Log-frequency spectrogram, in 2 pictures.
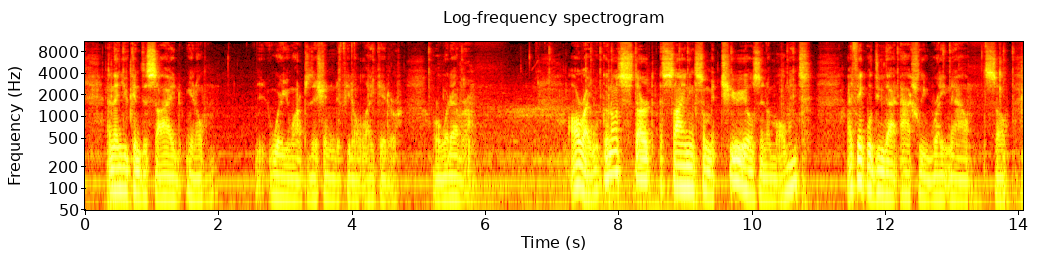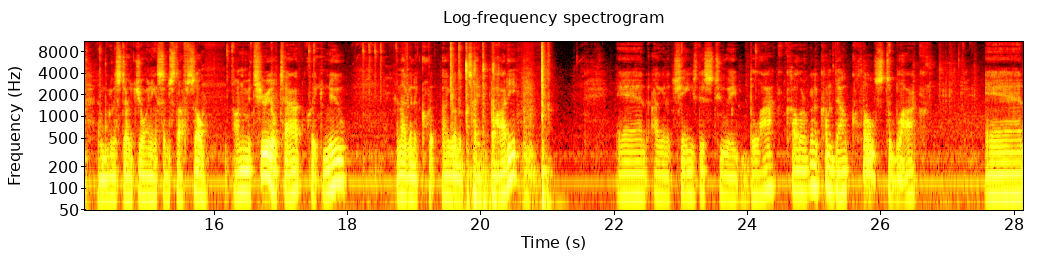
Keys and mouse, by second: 0.5 shift+middle click, 0.7-3.8 middle drag, 4.3-5.2 middle drag, 5.7-7.0 middle drag, 7.6 shift+middle click, 7.9-8.3 middle drag, 8.9 shift+middle click, 9.2-9.7 middle drag, 10.5 shift+middle click, 10.8-11.5 middle drag, 12.0 middle click, 12.9-13.4 drag, 13.8 shift+middle click, 14.1 middle click, 16.2 click, 17.4 drag, 18.3 click, 18.4-21.6 drag, 23.0 drag.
